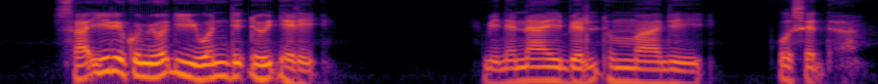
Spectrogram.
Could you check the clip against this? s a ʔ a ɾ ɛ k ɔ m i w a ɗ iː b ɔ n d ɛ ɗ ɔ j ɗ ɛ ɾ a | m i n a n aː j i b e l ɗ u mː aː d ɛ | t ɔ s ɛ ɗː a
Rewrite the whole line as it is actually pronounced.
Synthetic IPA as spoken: s a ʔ i ɾ ɛ k ɔ m i w a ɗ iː w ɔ n d ɛ ɗ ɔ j ɗ ɛ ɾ ɛ | m i n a n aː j i b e l ɗ u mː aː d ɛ | k ɔ s ɛ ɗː a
